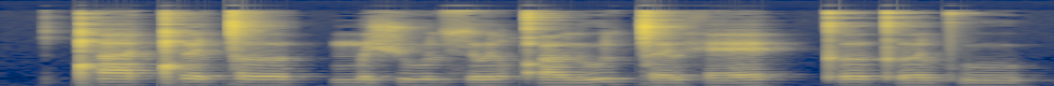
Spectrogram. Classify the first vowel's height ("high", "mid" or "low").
low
